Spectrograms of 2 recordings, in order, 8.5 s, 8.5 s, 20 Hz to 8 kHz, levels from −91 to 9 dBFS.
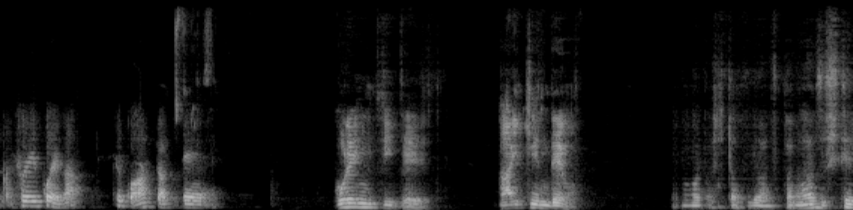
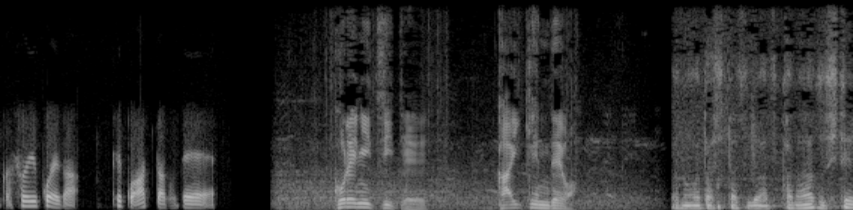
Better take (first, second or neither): second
